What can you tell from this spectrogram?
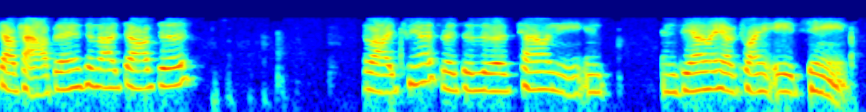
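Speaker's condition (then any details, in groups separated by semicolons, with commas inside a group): Mosaic Down syndrome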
